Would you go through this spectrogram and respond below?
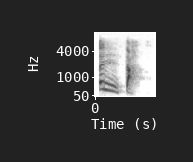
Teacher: Jadi bila entah, dia kena bunyi syua. Vokal tengah tu.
